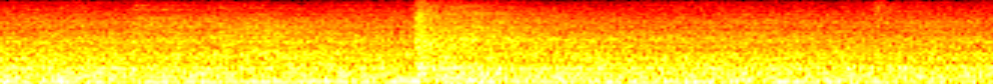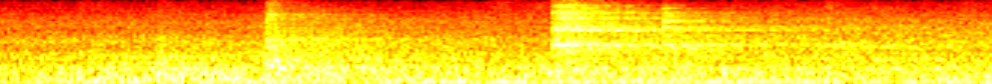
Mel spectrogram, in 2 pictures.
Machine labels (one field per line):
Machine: fan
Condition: normal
